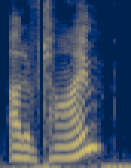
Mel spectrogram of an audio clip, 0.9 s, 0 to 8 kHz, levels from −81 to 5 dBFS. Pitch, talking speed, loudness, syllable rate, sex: 230 Hz, 205 wpm, -16 LUFS, 5.4 syllables/s, female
